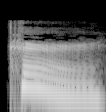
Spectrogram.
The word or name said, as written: cur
